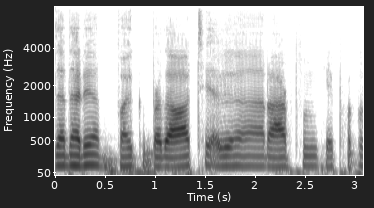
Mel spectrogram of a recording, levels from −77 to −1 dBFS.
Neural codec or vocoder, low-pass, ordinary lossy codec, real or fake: codec, 16 kHz, 0.5 kbps, X-Codec, HuBERT features, trained on balanced general audio; none; none; fake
